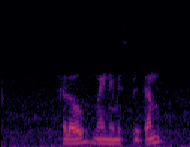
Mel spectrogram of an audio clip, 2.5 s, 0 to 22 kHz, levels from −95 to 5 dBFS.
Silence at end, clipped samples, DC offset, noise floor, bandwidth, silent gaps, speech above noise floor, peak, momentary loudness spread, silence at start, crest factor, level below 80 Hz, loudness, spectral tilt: 0 s; under 0.1%; under 0.1%; -72 dBFS; 16.5 kHz; none; 23 dB; -36 dBFS; 7 LU; 0.05 s; 16 dB; -76 dBFS; -51 LUFS; -8.5 dB/octave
